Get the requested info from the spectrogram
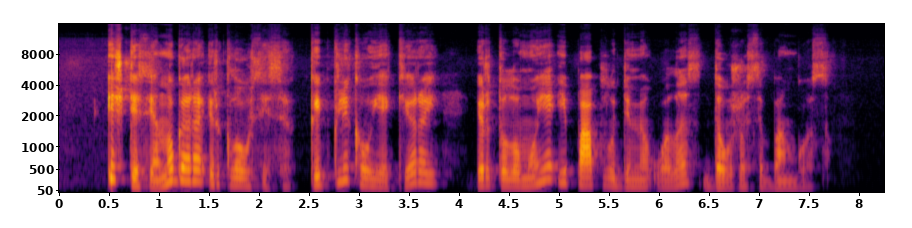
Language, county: Lithuanian, Alytus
